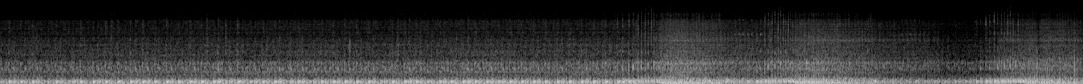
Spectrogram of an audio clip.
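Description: Harley-Davidson Switchback's Twin Cam 103 V-twin engine idling with a steady low beat. About six and a half seconds in it grows louder for a couple of seconds, then settles back.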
